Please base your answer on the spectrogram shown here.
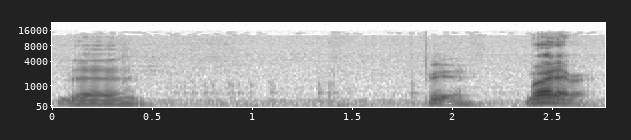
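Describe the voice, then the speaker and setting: A man's voice: medium pitch, slow pace, darkish tone. A man hosting a casual radio show, chatting in a rambling, folksy, irreverent way. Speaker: singing radio show host.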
